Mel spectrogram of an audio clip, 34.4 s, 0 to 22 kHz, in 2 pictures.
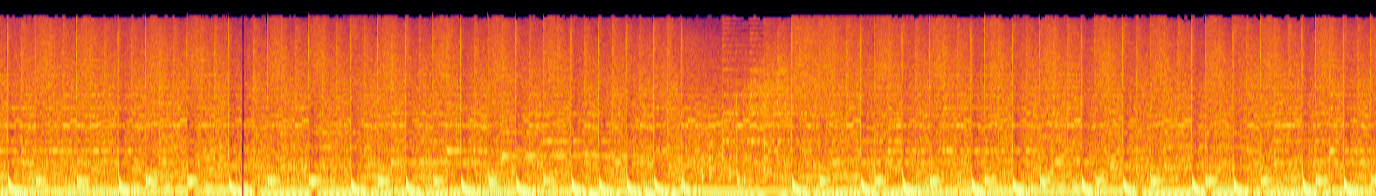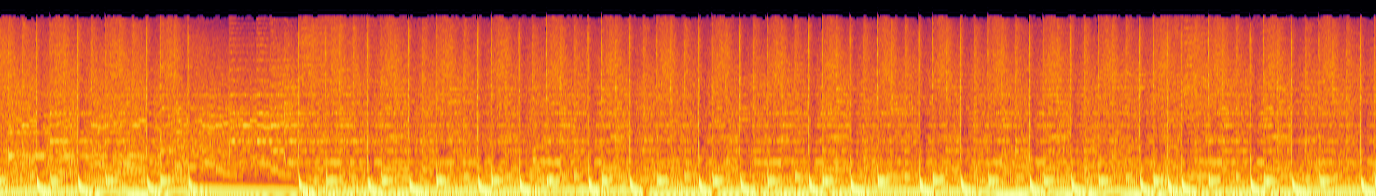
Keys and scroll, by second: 17.2 ctrl+z, 25.8 ctrl+=.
